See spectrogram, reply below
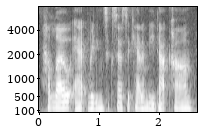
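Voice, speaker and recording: A woman reading teacher giving a live phonics lesson, chatty and upbeat, slowly sounding words out piece by piece. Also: low voice, flat delivery, creaky. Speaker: reading teacher, academy founder.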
